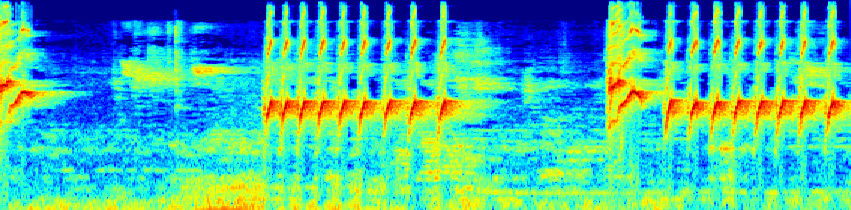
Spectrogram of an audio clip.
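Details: Bait sound of a cucak ranting bulbul for attracting birds: after a quiet start, two runs of fast, evenly spaced high chirps, each sliding downward, the second opened by a squeaky note.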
